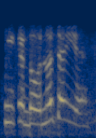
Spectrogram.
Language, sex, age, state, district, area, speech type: Hindi, female, 30-45, Uttar Pradesh, Mirzapur, rural, conversation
